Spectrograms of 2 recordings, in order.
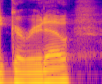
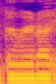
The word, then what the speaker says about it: Gerudo: Yeah, look, it's just fascinating to me because the usual mispronunciation of Gerudo is Gerudo. A lot of people take that as a, you know, a J kind of situation, a soft G, which I can understand because it's like there's no voice acting in in Ocarina of Time.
